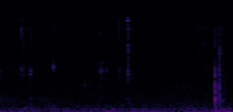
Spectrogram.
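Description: Near silence: a low room hum with a few faint clicks from a hand wire stripper being worked on a thin wire.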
